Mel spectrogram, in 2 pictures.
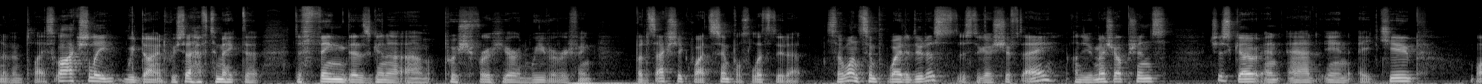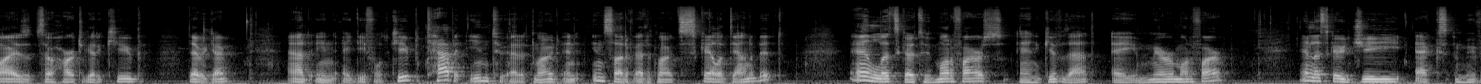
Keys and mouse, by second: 8.1-22.0 drag, 9.7 shift+a, 13.6 shift+a, 19.0 Tab, 19.4 z, 20.9 s, 22.0-24.3 middle drag, 24.3-29.6 drag, 28.3 g.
